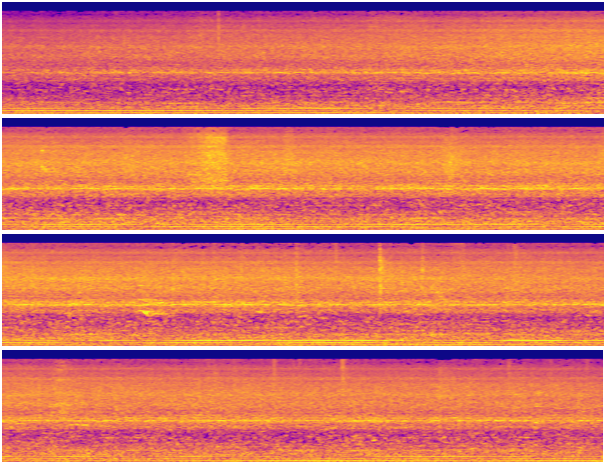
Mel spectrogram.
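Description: A diesel passenger train standing at the platform with its engine idling: a steady low drone with a thin high whine above it.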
